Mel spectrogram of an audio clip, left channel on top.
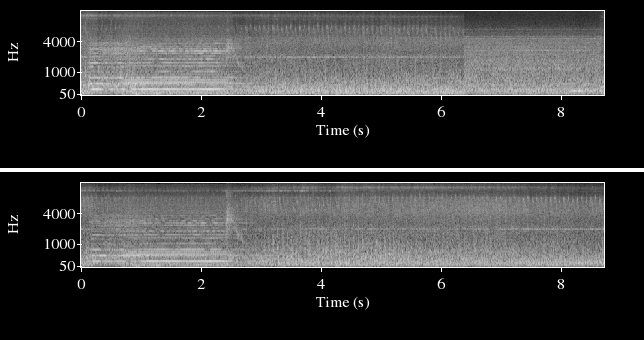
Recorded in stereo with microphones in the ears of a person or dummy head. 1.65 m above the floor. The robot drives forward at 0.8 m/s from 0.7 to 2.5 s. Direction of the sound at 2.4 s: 20° right (ahead or behind).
